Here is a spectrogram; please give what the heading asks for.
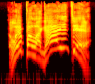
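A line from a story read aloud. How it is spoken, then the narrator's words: Yelled. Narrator (Russian): заорал Фагот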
